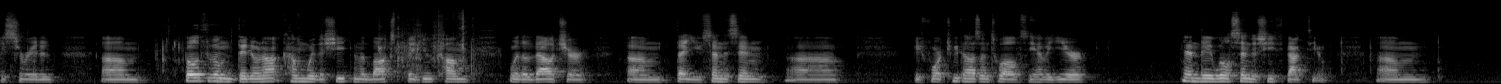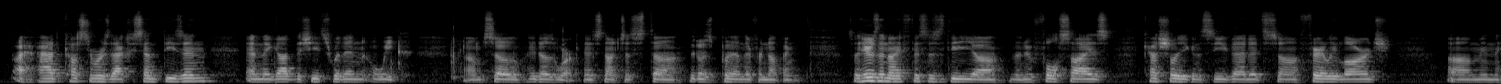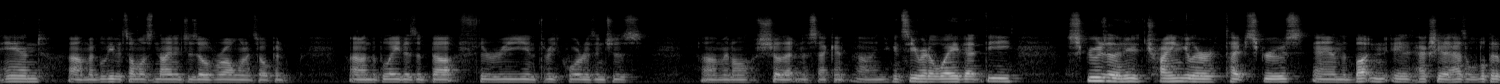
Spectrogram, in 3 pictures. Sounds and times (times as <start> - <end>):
Speech: 0.0 - 8.5, 9.1 - 11.0, 11.8 - 14.4, 15.2 - 45.0.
